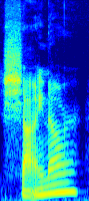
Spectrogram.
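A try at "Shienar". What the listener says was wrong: I actually looked up the pronunciation of this one. Shanar. And the shy, you said, that's correct, but the emphasis is on the second syllable. So, Shanar.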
